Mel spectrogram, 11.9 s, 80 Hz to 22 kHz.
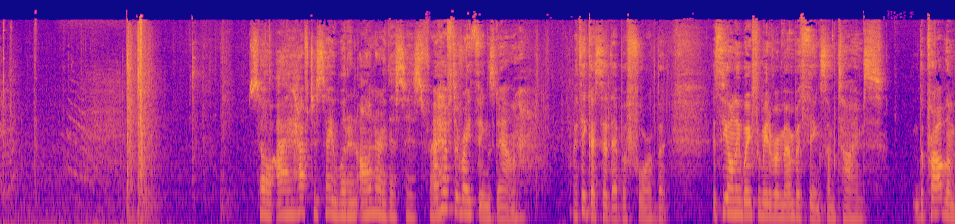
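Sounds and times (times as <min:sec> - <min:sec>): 
door creaking as it swings shut: 0:00.0 - 0:03.1
speech: 0:03.2 - 0:11.9.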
